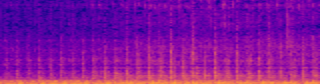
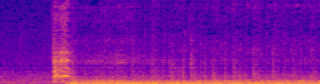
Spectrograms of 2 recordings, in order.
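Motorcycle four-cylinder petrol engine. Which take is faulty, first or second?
first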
